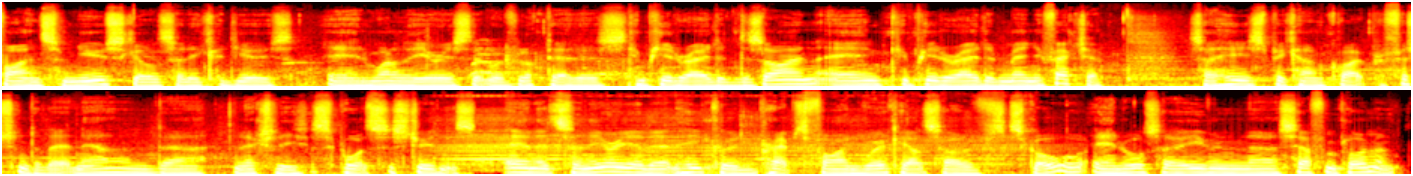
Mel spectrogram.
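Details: Adult male speaker; ordinary speech.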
